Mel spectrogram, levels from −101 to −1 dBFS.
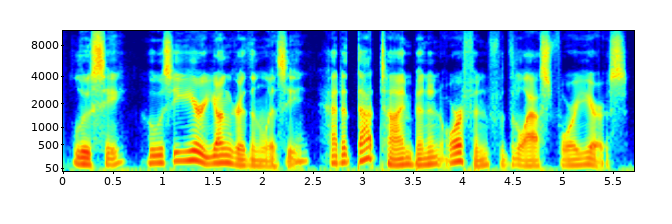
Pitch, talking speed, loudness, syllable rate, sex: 120 Hz, 210 wpm, -22 LUFS, 4.7 syllables/s, male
